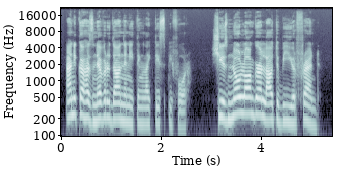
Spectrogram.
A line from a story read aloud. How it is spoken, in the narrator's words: her father says with a heavy accent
